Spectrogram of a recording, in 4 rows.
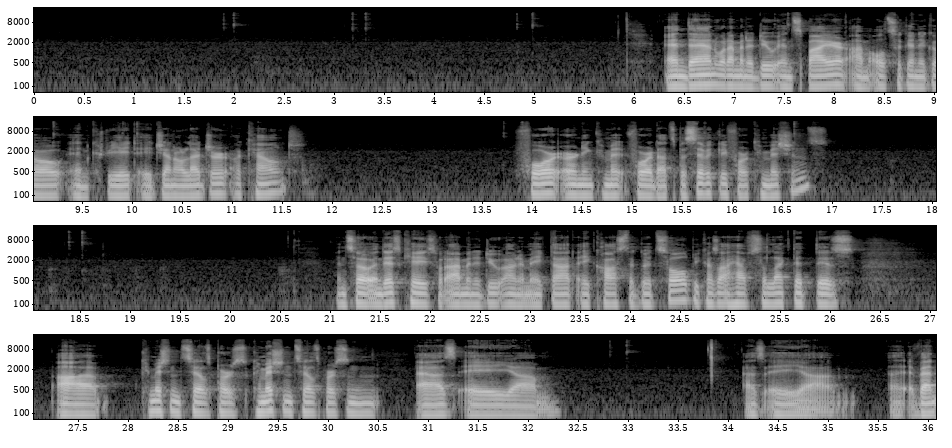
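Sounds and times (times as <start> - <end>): computer mouse clicks: 1.9 - 2.2, 3.1 - 3.5, 4.8 - 5.2, 18.2 - 18.9, 32.8 - 33.2.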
